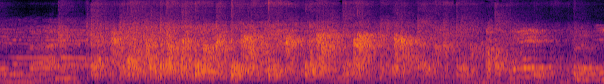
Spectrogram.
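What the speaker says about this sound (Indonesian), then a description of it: "Oke, kasih tepuk tangan." A classroom of students applauding after a group presentation, a dense burst of many hands clapping together that lasts several seconds before fading.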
